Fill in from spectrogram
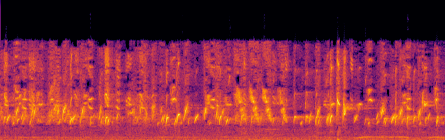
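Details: Many European goldfinches twittering together in a stimulation recording, described as mating and readiness calls meant to make a silent male sing: dense, fast, high tinkling chirps and trills without pause, with soft low dove coos behind.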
